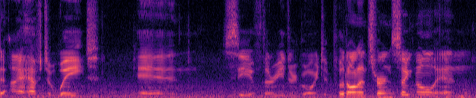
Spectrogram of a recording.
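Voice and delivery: usual speaking voice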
